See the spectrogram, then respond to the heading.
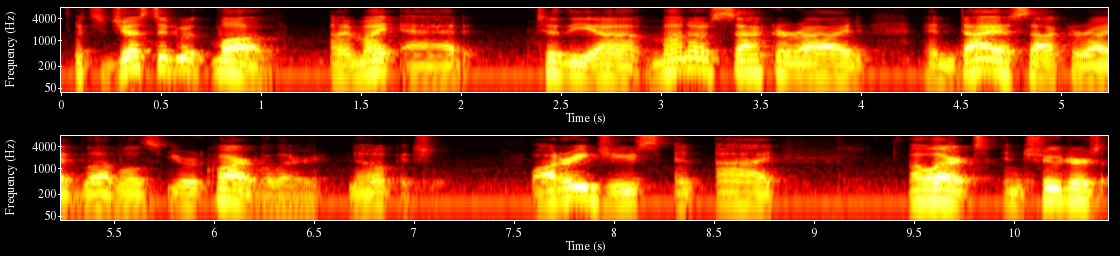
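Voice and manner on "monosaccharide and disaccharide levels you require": usual speaking voice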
